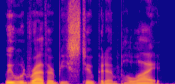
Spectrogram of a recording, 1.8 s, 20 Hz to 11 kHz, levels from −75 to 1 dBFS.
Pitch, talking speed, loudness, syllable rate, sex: 105 Hz, 240 wpm, -20 LUFS, 7.0 syllables/s, male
